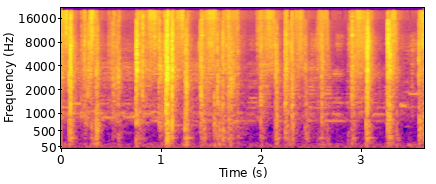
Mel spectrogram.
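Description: Quiet, rapid riffling and slapping of tarot cards being shuffled, soft papery bursts in an uneven rhythm, close up with no voices.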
